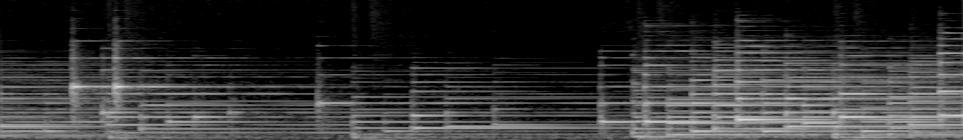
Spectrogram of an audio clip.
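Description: Background piano music: a slow melody of held notes, softer in the middle and growing louder about six seconds in.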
